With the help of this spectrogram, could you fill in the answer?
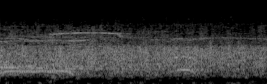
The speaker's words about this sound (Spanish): al cual pido un tremendo aplauso para el trabajo que ha hecho.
